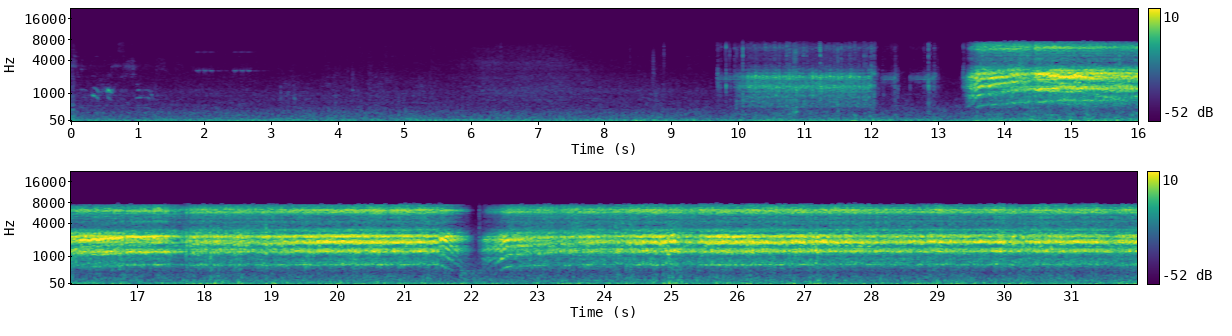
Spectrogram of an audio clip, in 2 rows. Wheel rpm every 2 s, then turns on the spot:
0, 0, 0, 0, 0, 20, 20, 130, 150, 160, 130, 110, 160, 170, 170, 160.
10-12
